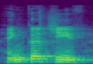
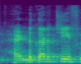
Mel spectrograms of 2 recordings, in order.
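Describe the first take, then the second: First: हैंकरचीफ with no d before the k; silent D. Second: हैंडकरचीफ as "hand-ker-chief", d heard; D wrongly sounded. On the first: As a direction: say हैंकरचीफ, d left out. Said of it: "ये यहाँ silent होगा". (हैंकरचीफ में डी silent) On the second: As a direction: pronounce the d in हैंडकरचीफ. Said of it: "हैंडकरचीफ नहीं". (हैंडकरचीफ में डी का गलत उच्चारण) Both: Shown as a demonstration.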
